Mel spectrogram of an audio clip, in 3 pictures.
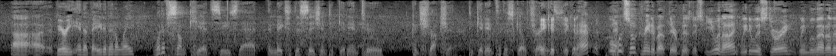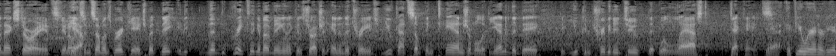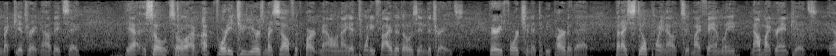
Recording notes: live from the Parade Company Pancake Breakfast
